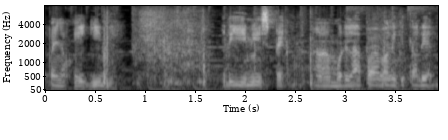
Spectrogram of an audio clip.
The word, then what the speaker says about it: Specs: Udah bisa dilihat di sininya ada spek ya, spec, tapi dibacanya spek.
